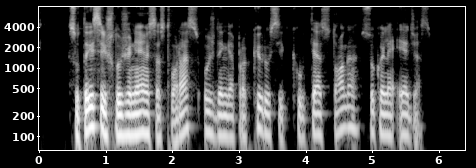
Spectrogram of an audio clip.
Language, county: Lithuanian, Telšiai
